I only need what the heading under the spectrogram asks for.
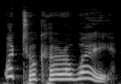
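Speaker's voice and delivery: very high, loud fearful cry; old father in panic; high frantic old man; alarmed old professor. Acted. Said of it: "cried Professor Porter".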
